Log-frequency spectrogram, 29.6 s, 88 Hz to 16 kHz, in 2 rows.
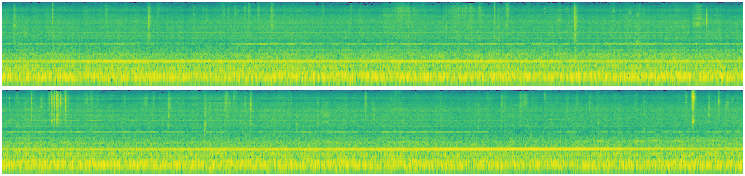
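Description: Steady cabin noise inside an Airbus A320 at a standstill: a constant drone with a steady whine, plus a few faint clicks.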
